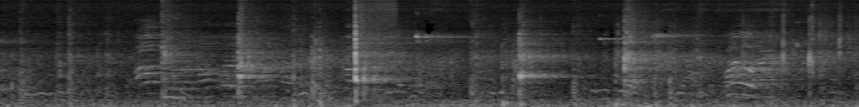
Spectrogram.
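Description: Pickleball paddles striking a plastic ball in a rally, a series of sharp pops about a second apart with the loudest about three and a half seconds in, mixed with short squeaks of sneakers on the wooden court floor.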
